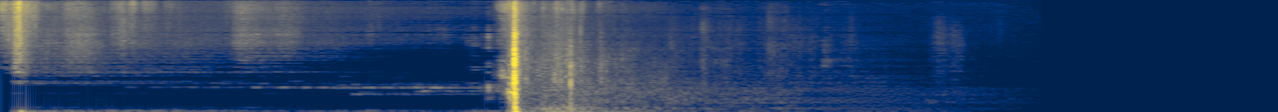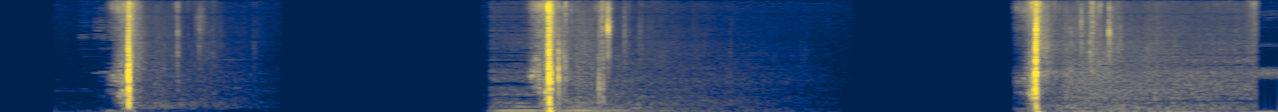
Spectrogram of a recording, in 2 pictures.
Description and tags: My son James using the stripped root of an Ivy plant to bash the ground. It sounded to us a bit like a film punch. Dry. Just recorded on a phone I'm afraid.
Made by James and Malcolm Galloway.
